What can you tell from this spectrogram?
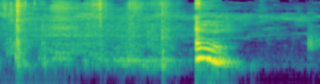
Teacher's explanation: Voice. Place of articulation alveolar and manner of articulation nasal.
